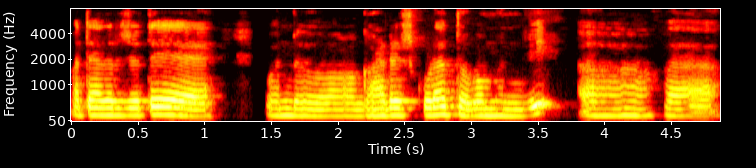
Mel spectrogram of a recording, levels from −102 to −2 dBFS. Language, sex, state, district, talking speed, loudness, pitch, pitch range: Kannada, female, Karnataka, Bellary, 85 wpm, -17 LUFS, 185 Hz, 180-195 Hz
